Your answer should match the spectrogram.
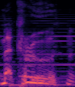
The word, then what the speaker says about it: Macron: He sent an official letter to French President Emmanuel Macron, or Macron, I don't know how to pronounce it. Macron.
